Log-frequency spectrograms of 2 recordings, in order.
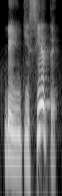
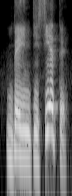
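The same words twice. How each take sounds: The two takes are said the same way.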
